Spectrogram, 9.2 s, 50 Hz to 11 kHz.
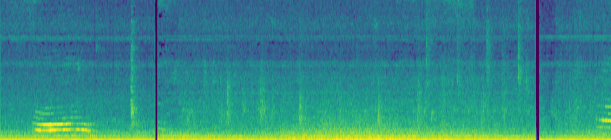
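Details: One cat in a 76-cat home of rescued strays and abandoned cats lets out a single short, gently arching meow at the start. Only a steady low hum follows, broken by two brief dropouts.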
